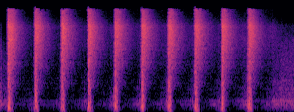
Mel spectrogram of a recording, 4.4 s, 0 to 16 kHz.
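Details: Ten sharp, regular snapping pops, about 150 a minute, with a faint hum between them: a picosecond laser machine with its 1064 tip test-firing at maximum energy, spot size 3; laser test firing.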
